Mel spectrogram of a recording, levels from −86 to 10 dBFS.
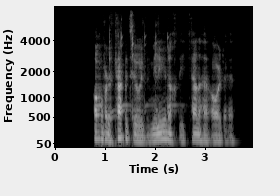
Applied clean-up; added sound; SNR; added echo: neural mask model DeepFilterNet 3.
